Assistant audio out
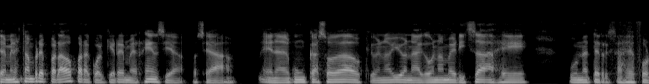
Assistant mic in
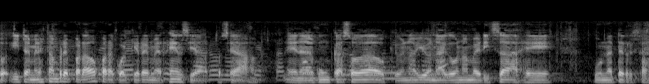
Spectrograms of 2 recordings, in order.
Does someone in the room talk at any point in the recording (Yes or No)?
Yes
